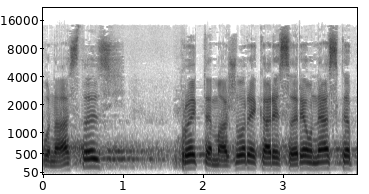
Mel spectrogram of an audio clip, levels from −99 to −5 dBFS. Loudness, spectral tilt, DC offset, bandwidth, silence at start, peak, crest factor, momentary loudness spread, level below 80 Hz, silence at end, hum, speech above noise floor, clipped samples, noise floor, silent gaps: -15 LUFS; -2.5 dB/octave; under 0.1%; 14.5 kHz; 0 s; -2 dBFS; 14 dB; 13 LU; -86 dBFS; 0 s; none; 21 dB; under 0.1%; -36 dBFS; none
